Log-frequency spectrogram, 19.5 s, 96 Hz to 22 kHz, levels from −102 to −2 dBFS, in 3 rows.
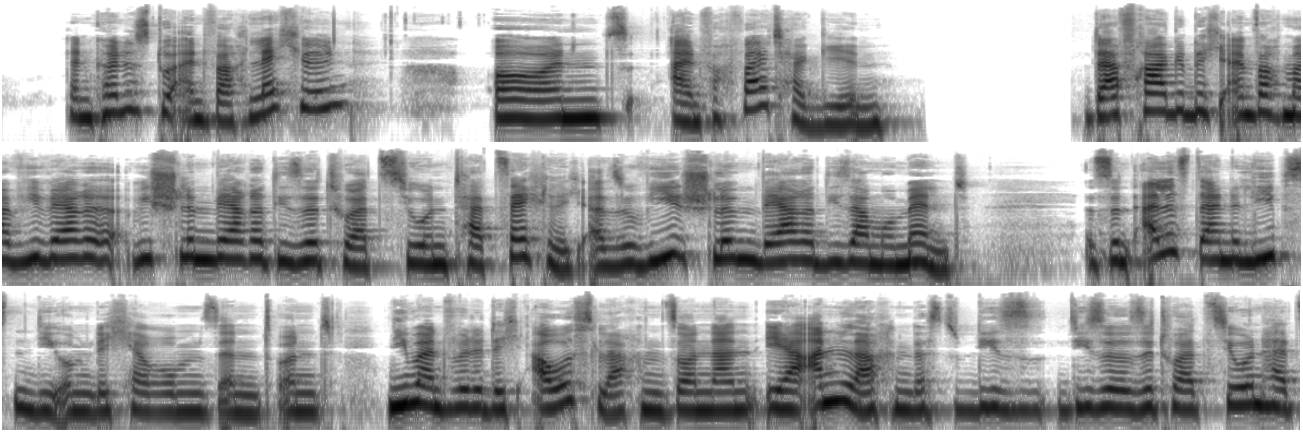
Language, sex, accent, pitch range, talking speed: German, female, German, 220-270 Hz, 155 wpm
